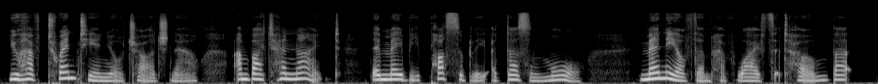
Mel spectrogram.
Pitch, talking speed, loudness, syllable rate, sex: 200 Hz, 180 wpm, -21 LUFS, 4.8 syllables/s, female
